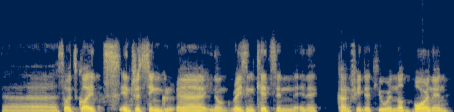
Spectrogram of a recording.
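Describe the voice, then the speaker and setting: A man in his forties, raised in Israel, talking as a guest on an interview in a relaxed, chatty and slightly halting way. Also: medium pitch, dull audio. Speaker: guest, security executive. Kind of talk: casual interview.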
